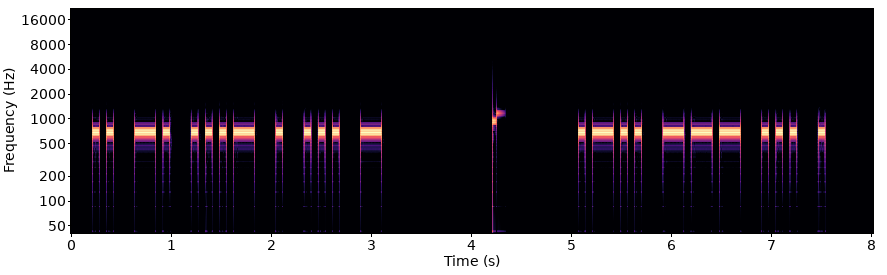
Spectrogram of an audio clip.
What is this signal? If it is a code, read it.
Morse code, heard as a keyed tone, about 17 wpm, 700 Hz. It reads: INVEST LOSE
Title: Sentences from Top 1100 Words - New Word Drill Alt - 17wpm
